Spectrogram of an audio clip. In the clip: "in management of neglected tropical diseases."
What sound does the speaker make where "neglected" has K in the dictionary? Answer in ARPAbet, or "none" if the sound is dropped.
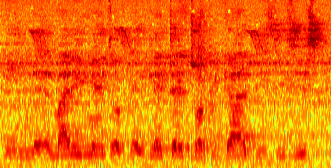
none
